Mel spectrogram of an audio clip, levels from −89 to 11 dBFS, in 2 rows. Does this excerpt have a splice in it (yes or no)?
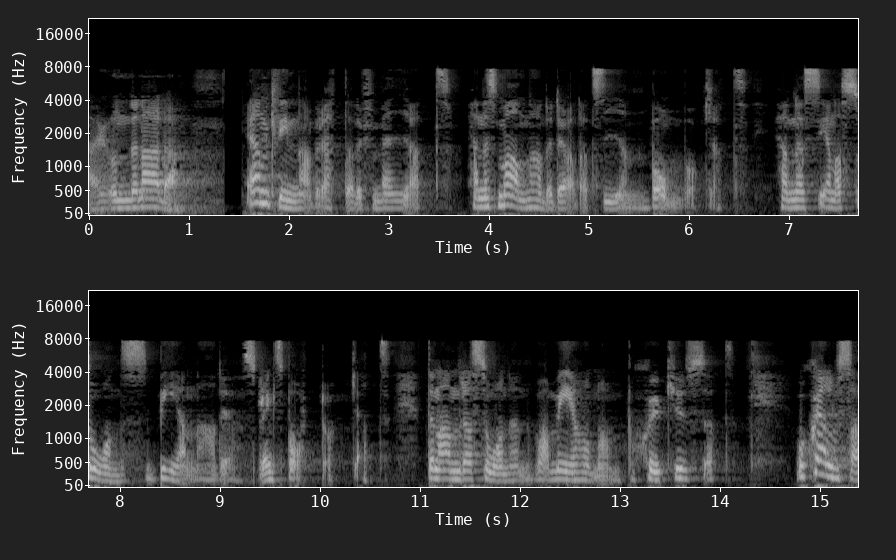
yes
